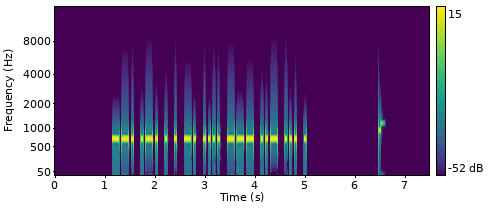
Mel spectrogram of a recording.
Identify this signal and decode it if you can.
Morse code, heard as a keyed tone, about 25 wpm, 700 Hz. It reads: GREENHOUSE
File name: Ten Letter Words - 25wpm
